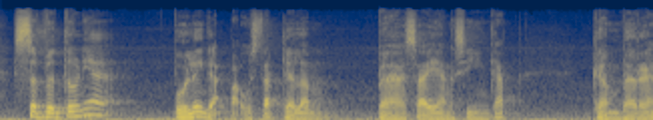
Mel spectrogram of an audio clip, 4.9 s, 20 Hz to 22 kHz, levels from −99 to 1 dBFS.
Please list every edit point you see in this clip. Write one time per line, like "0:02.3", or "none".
none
